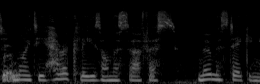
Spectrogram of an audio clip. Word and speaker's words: Heracles: it introduced me to Heracles. correct pronunciation, not Hercules. That's a That's a mis translation.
